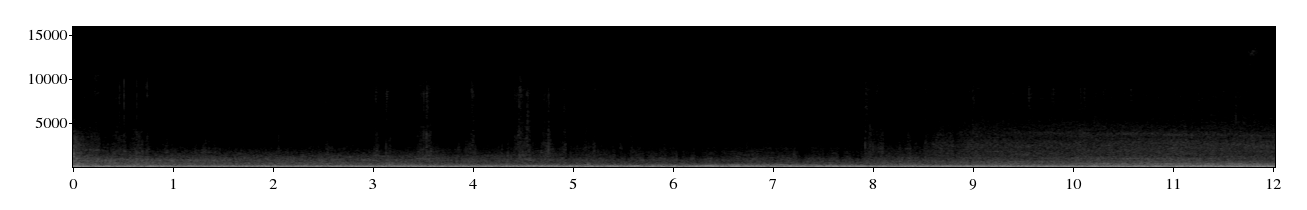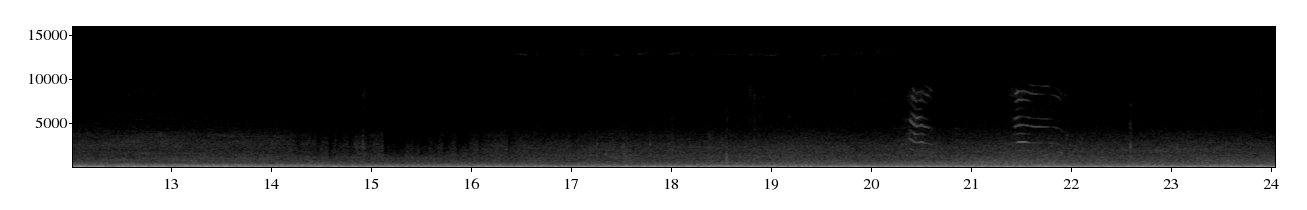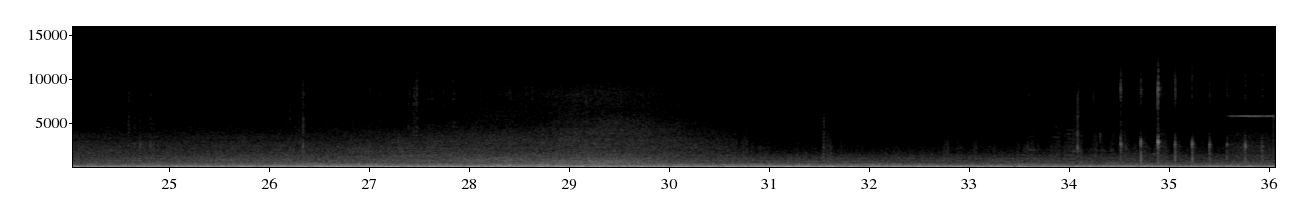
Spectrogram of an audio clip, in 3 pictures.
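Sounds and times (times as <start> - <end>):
steady low rumble: 0.0 - 36.0
cat mewing: 20.3 - 20.7, 21.4 - 22.0.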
